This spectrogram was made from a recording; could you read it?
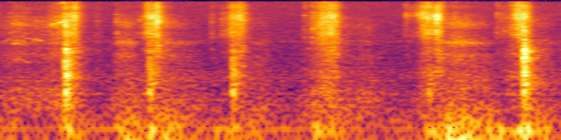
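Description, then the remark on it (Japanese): A knife coarsely minces thin strips of lotus root, laid lengthwise and cut from the end, on a cutting board for a Japanese mixed rice dish, in a steady, unhurried rhythm, about seven crisp thuds roughly half a second apart, with no one talking. “そしたら今細切りになったレンコンを横長に置いて端から粗みじん切りにしていきます。”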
